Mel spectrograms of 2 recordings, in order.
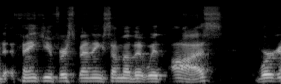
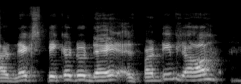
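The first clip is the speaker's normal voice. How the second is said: put-on Indian accent, higher and louder; 4 semitones higher, 4 dB louder than usual. Rereading the speaker's intro line when asked to: Indian accent. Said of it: "read it again with an Indian accent".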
